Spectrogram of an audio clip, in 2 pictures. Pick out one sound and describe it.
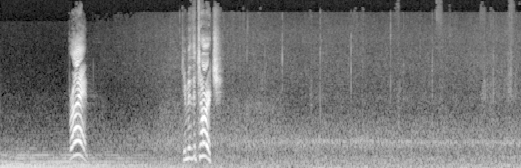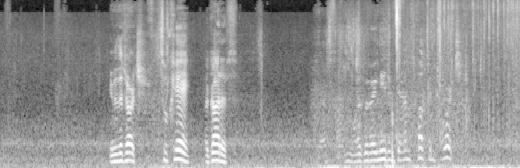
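A man calls out nearby in short, tense bursts.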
